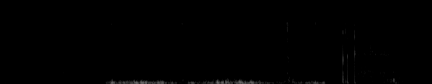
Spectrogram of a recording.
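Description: A few faint computer mouse clicks, scattered through the second half, over near-silent room tone with a faint low rumble in the middle.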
